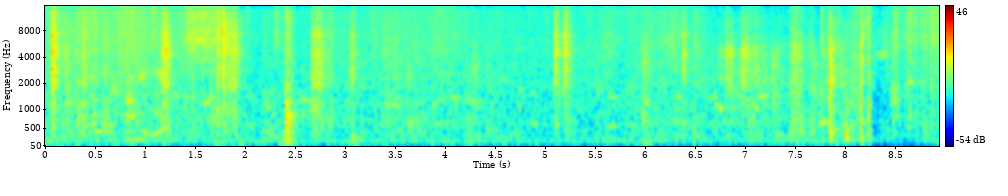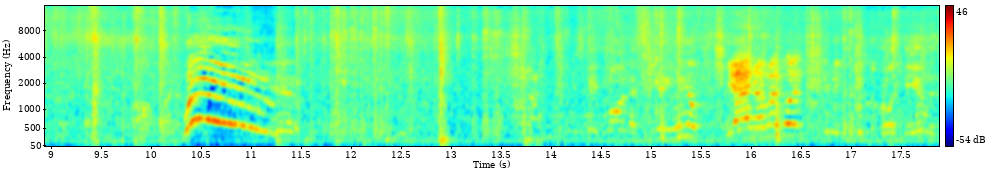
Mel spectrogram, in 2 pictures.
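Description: Waves churn and splash behind a moving boat.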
